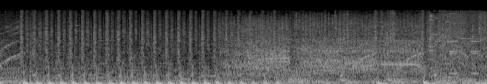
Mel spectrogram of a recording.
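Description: Turret gunfire in Mass Effect 3, fast loud bursts of rapid shots dominating the first half, then giving way to a rumbling mix of explosions and battle noise.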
